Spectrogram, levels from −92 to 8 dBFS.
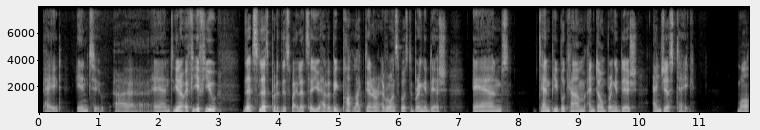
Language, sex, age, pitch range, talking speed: English, male, 40-59, 85-115 Hz, 215 wpm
